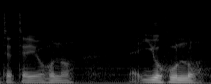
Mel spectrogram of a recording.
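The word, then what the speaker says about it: Christian Tetteh Yohuno: We are coming to you from our studios in Ara and uh you've heard the inspector general of police Christian Tetuno Yuno actually the proper pronunciation of the name speaking in Aquetia where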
